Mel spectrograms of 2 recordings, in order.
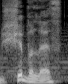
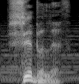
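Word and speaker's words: Shibboleth: Only those who could correctly pronounce the word Shibth were allowed to pass. But the Ephraites, because of their accent, said Cibilith, and that was enough.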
